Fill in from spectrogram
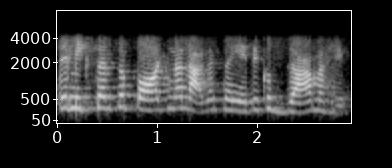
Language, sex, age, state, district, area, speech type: Marathi, female, 30-45, Maharashtra, Bhandara, urban, conversation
